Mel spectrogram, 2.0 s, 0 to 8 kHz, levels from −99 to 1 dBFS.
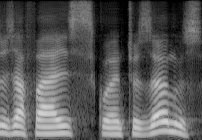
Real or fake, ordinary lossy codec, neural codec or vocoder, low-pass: fake; none; codec, 16 kHz, 0.7 kbps, FocalCodec; none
